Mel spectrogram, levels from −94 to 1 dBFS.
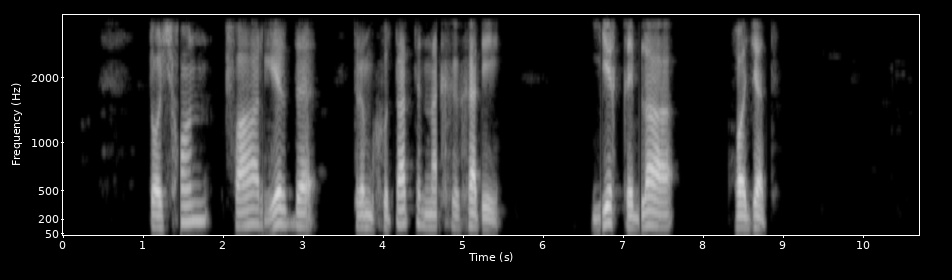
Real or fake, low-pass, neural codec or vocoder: real; 3.6 kHz; none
